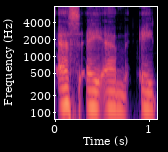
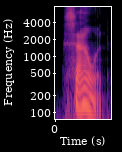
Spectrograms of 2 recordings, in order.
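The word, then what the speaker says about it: Samhain: possess in this case the word is s it's spelled s a m ha a i n and that's how I've pronounced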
